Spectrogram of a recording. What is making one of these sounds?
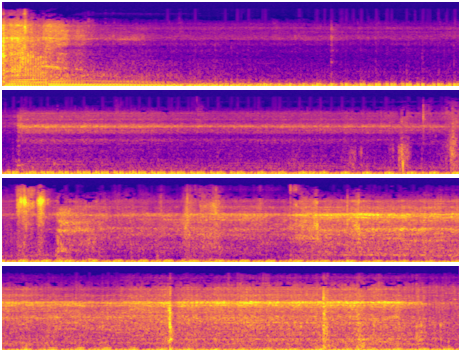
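A small engine idles nearby with a steady, rapid putter.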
